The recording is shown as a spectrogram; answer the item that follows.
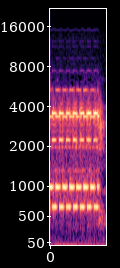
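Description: A telephone bell rings in another room, one steady bright metallic trill lasting about a second and then cutting off, loud and with no talk over it.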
